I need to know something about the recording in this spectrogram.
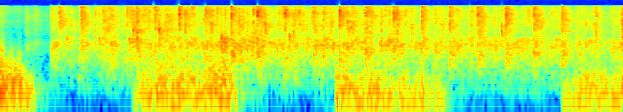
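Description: Audience applauding at the end of a talk, a steady patter of many hands clapping, with three dull low rumbles underneath.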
